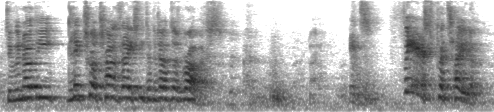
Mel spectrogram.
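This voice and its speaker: A young man in his twenties with a West Country accent doing a self-deprecating stand-up comedy set with deadpan punchlines. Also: extremely high pitch, fairly quick, background noise. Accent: West Country English. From Ireland, raised in Spain. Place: comedy club stage. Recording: echoey club with crowd laughter. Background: audience laughing.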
